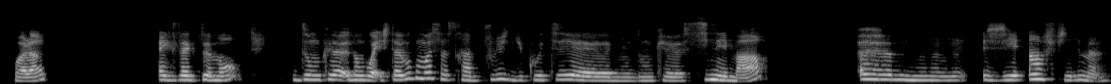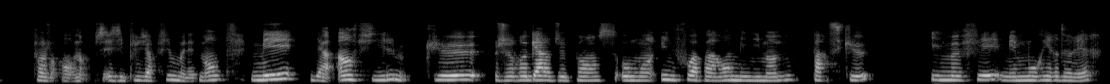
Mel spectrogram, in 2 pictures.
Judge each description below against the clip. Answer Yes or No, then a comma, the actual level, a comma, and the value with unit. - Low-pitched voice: No, high, 195 Hz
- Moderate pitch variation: No, narrow, 2.3 semitones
